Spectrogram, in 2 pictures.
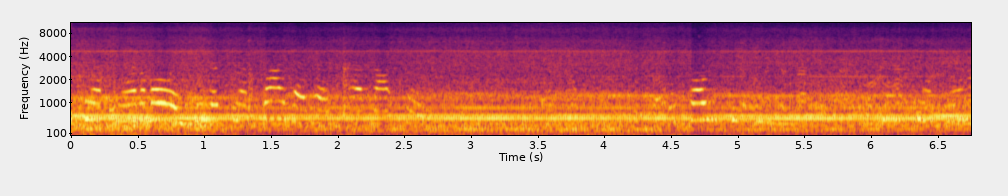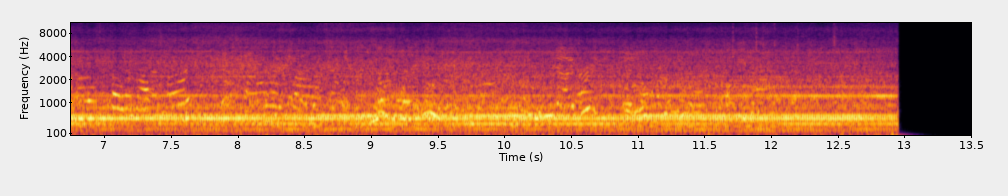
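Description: Race cars practicing at Poughkeepsie Raceway, a loud sustained engine drone that holds steady and near for the whole stretch, warbling slightly, then cutting off abruptly at the end, with voices underneath.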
